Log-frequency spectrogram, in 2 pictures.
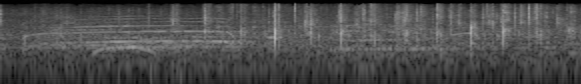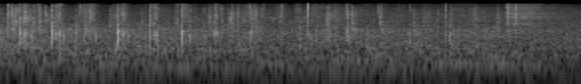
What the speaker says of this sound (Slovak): Na konci ich čakal neutíchajúci aplauz.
